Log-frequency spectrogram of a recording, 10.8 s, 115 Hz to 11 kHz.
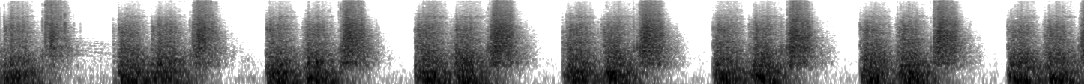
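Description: Heavy, booming drum percussion from a 1977 rock song pounds out a steady repeating beat, loud thumping hits in pairs followed by a sharp crack, looping again and again with no singing.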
